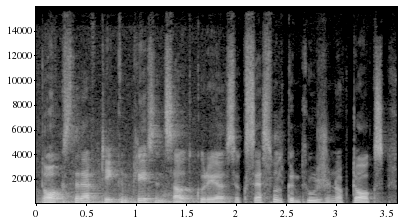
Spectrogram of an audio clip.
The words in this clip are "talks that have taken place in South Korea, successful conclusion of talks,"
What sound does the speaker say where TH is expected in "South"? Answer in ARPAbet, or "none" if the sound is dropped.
T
